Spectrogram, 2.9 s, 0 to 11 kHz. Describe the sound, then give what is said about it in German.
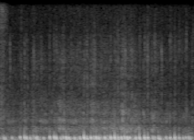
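A single horse gallops over the turf of a racetrack in a 2,000-metre race, with fast, rhythmic hoofbeats drumming steadily on soft ground, loud throughout, with no voices. “Und genau ein Pferd galoppiert übers Geläuf.”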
